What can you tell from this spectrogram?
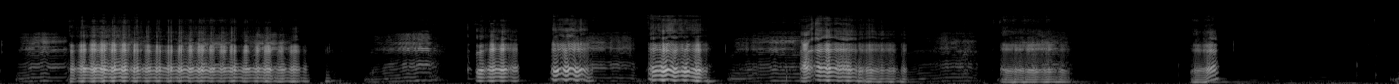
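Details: Goat bleating repeatedly, a call used to reach herd members and announce presence: a long, strongly quavering 'maa' followed by a run of shorter wavering bleats of varying length, some choppy, with gaps between.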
